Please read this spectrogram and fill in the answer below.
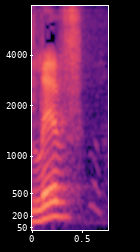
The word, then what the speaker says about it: Liv: Would you pronounce L-I-V, Liv? – Yes. – Liv. – Okay. Like Livia. Olivia, probably. – No, it's just Liv.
